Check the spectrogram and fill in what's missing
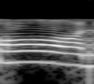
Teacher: پر پڑھیں گے اس لیے کہ یہ الف سے پہلے پر حرف ہے، حرف مستعلیہ میں سے قاف ہے لہذا پر پڑھیں گے.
